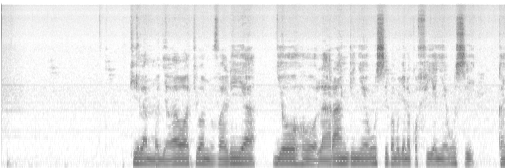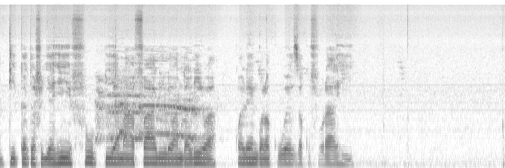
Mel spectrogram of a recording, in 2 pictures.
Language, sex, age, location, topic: Swahili, male, 25-35, Dar es Salaam, education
